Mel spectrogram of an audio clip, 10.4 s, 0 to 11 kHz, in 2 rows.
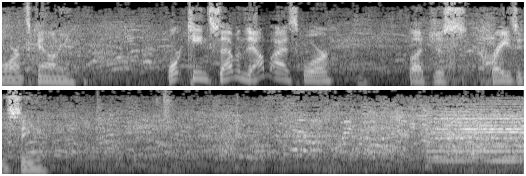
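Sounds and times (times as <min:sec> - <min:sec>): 
speech: 0:00.0 - 0:00.9, 0:01.6 - 0:05.9
crowd murmuring and chattering: 0:00.0 - 0:10.4
train horn from a nearby rail line: 0:09.4 - 0:10.4.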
